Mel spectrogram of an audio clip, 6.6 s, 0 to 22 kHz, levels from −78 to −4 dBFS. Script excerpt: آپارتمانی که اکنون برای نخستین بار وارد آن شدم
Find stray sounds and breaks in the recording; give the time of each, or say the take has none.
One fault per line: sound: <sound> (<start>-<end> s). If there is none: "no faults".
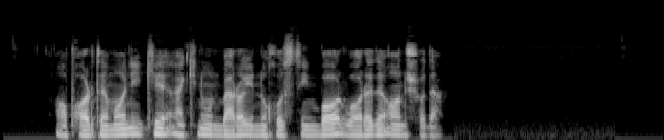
no faults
